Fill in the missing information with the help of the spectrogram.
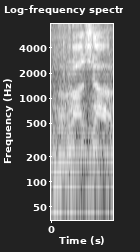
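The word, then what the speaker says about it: Ghajar: of the city of rajar it's spelled with a gh because in arabic gh means an r all right so this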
